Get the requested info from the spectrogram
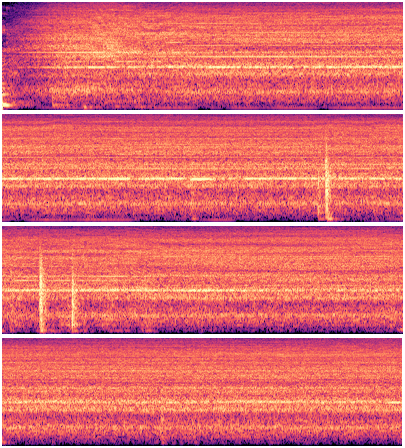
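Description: Small handheld heat gun running steadily, its fan blowing with a thin steady whine, as it shrinks heat-shrink labels onto a cable. Three sharp clicks come about halfway through.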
